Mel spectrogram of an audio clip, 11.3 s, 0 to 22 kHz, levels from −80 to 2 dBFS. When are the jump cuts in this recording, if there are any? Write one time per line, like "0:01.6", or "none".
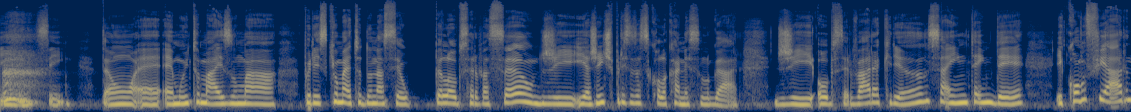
none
